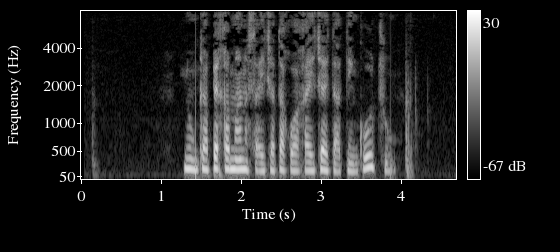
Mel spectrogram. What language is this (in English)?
Puno Quechua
